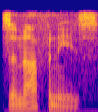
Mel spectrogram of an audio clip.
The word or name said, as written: Xenophanes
